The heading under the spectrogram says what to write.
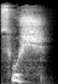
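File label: "swoosh", British English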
